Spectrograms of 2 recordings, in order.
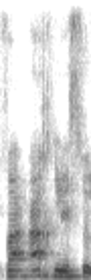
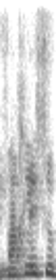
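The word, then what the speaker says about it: فأخلصوا: তো হামজা কাতঈ যখন হবে, হামজা কাতঈ উচ্চারণ করতে হবে, ফা আখলিসু লাহু দুআ, এটা বাবি ফাল। যদি ফাখলিসু পড়েন তাহলে বাবে দারাবা হয়ে যাবে, ফাদরিবু এর মতো, ফাখলিসু দরাবা হয়ে যাবে।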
